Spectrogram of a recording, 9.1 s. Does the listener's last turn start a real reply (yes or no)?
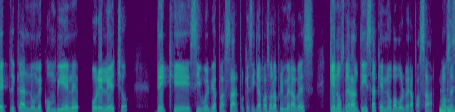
yes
